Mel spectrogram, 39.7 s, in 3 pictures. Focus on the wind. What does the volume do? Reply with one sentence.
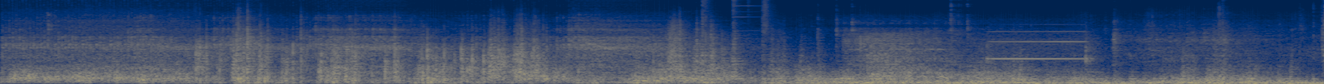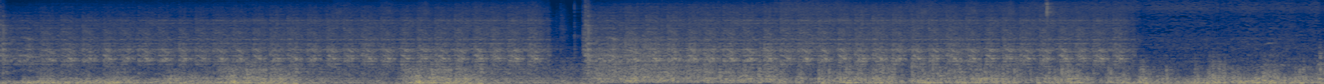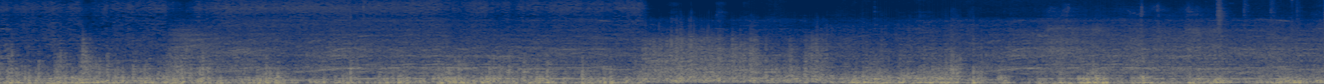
The loudness of the wind stays about the same.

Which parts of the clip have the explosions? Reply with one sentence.
The explosions can be heard from 8.6 to 9.8 s.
